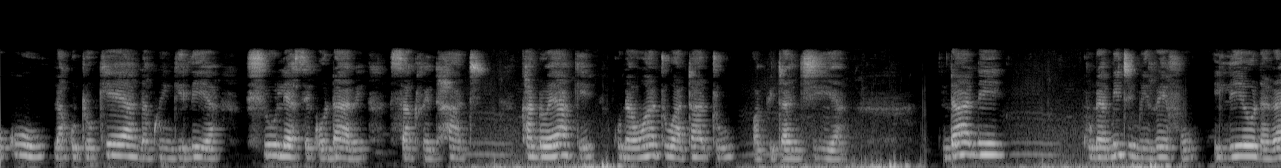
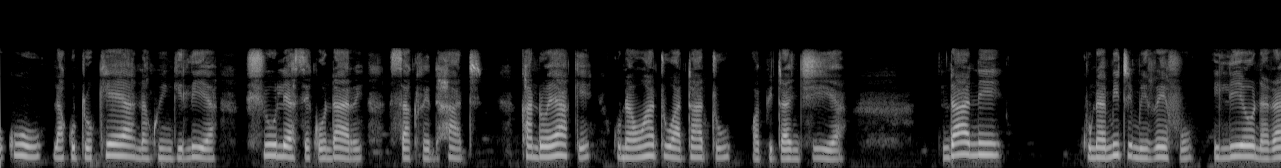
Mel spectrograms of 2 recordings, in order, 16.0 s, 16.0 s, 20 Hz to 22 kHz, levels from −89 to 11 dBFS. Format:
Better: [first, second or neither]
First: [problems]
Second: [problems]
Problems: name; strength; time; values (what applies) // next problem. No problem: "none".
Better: second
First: background sound (Insect); 7 dB below the speech // room echo; dies away in 0.2 s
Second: none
